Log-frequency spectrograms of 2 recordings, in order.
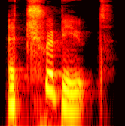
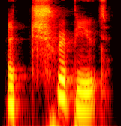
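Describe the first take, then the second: Both takes have the same delivery.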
